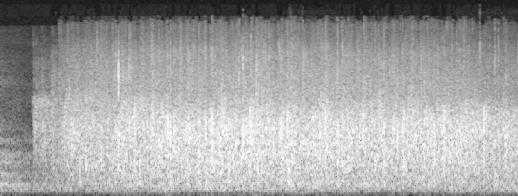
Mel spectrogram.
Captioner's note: audience applauding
